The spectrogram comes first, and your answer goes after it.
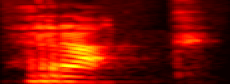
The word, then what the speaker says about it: rak: but now we've got a new sound in Afrikaans that a lot of people in different languages struggle with a little bit, and it's the rrr, as if your tongue is jumping up and down in your mouth. Rrr, rak.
